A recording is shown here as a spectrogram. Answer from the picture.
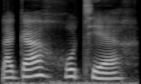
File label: bus station, french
